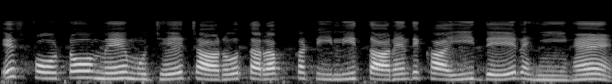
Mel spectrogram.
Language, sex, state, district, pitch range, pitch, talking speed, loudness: Hindi, female, Madhya Pradesh, Katni, 235-275 Hz, 250 Hz, 115 wpm, -15 LUFS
